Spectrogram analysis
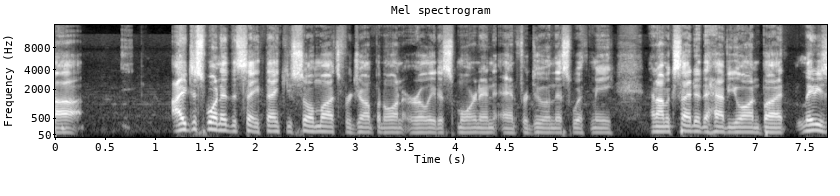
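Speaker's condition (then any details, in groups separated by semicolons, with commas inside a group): No condition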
